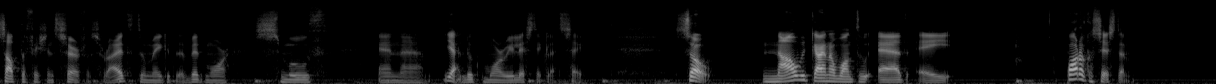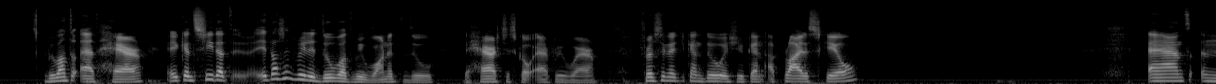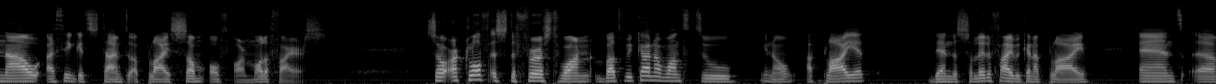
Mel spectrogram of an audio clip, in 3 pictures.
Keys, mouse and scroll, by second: 0.0-0.9 drag, 0.9-5.3 middle drag, 5.3-5.7 scroll down 2, 5.7-10.2 shift+middle drag, 10.2-13.1 drag, 13.6-16.7 scroll down 5, 16.7-17.6 scroll down 3, 17.7-20.0 scroll up 6, 22.3 ctrl+a, 32.6-34.5 drag, 35.4-35.9 middle drag.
